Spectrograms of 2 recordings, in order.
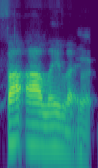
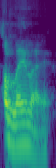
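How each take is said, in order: First: The opening has two separate 'a' sounds. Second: The opening vowels merge into one 'a' sound. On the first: The speaker calls it right. "It's 2 A's. ... It's 2 sounds" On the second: The speaker calls it wrong. "I say Falele"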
